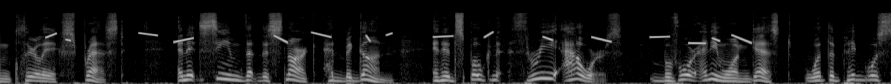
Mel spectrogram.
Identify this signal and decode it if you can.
Bird-like chirps, with speech in English. There is no code.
